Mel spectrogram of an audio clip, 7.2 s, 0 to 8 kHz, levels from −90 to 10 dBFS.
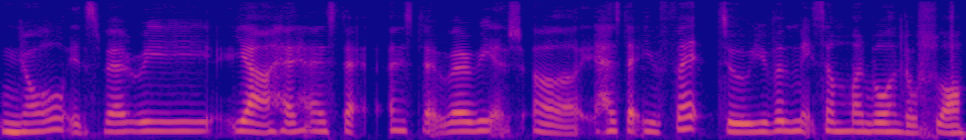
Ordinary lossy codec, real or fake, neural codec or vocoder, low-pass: none; fake; codec, 16 kHz, 0.8 kbps, ZipCodec; none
